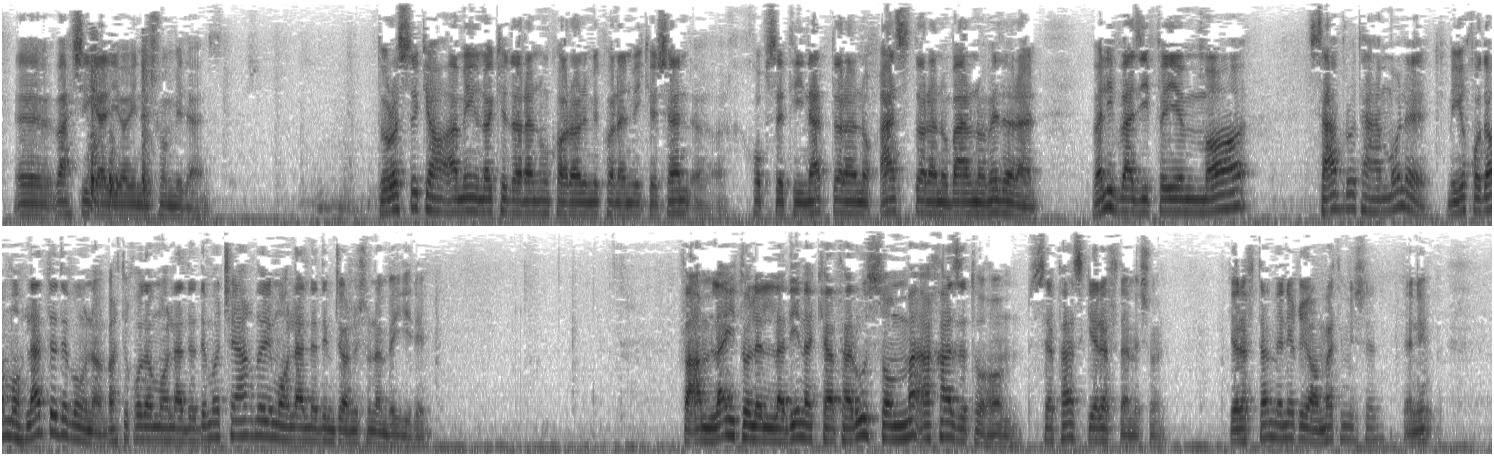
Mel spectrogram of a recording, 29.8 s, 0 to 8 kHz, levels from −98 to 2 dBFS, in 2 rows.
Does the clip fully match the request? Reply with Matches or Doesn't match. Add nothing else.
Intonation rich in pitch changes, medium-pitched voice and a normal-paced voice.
Doesn't match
